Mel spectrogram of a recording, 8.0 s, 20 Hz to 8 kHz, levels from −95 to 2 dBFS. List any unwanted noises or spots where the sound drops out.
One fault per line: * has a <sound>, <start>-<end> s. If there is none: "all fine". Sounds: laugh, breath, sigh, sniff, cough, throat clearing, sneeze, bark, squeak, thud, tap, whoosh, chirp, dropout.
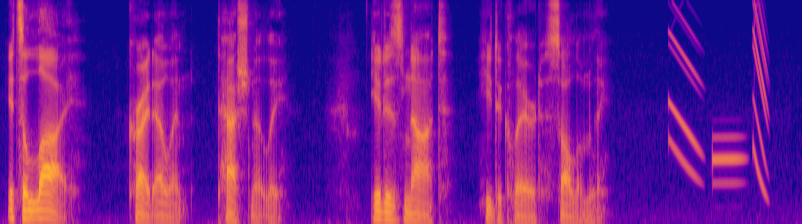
* has a chirp, 6.7-7.7 s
